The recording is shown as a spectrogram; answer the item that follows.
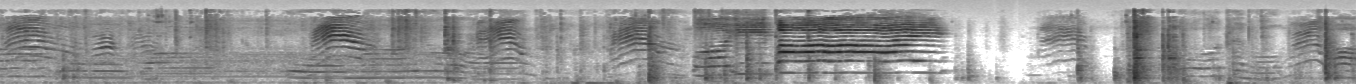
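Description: Munchkin cats meowing through a squabble: several short rising-and-falling meows, then one long drawn-out yowl about twelve seconds in. A few sharp knocks follow near the end.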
